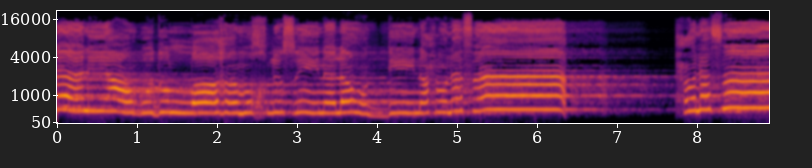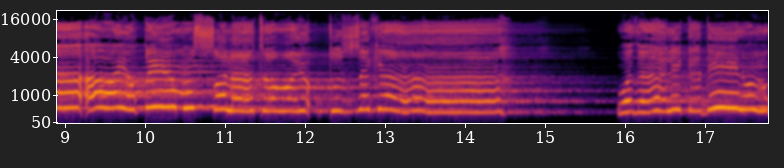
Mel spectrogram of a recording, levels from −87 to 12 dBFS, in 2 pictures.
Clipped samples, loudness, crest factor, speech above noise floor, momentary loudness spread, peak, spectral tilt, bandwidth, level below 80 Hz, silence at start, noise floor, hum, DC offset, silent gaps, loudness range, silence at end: under 0.1%; -14 LUFS; 14 dB; 36 dB; 11 LU; 0 dBFS; 1.5 dB/octave; over 20 kHz; -78 dBFS; 0 s; -50 dBFS; none; under 0.1%; none; 8 LU; 0 s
